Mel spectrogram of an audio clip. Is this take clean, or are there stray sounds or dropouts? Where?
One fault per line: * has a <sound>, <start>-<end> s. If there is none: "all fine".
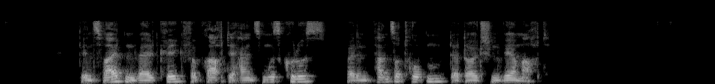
all fine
